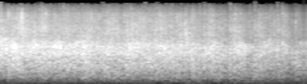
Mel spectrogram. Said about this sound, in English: Please clap if you think that was Sam Alito. Please clap if you think that was Margaret Atwood.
